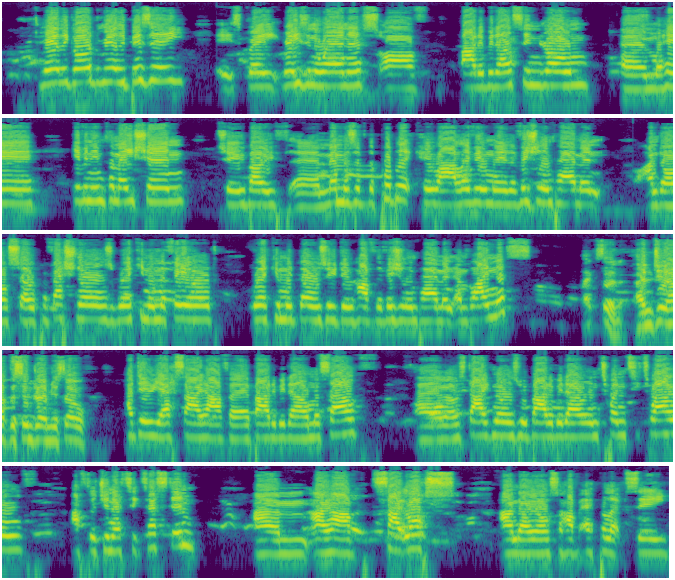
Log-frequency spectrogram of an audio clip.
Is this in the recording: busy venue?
yes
